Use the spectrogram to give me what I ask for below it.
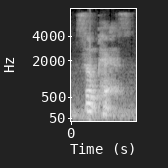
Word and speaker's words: surpass: But the next word, in the next word, the stress is on the second syllable, the pass syllable, our key pronunciation word. So it is surpass, surpass.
